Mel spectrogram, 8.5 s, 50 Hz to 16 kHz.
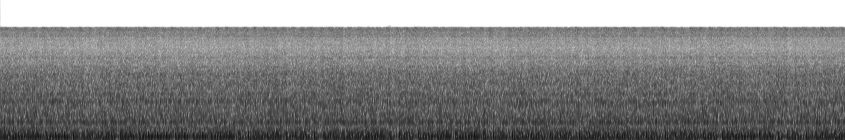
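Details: Ural 650 twin motorcycle after a breakdown repair, idling with a steady, even low thrum and regular unbroken firing, no knocks or misses; normal healthy idle.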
